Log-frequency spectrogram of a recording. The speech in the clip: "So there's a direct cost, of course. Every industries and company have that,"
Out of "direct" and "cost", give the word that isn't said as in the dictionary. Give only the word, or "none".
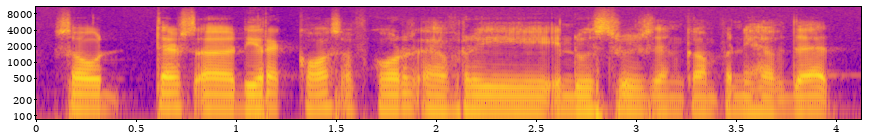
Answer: cost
